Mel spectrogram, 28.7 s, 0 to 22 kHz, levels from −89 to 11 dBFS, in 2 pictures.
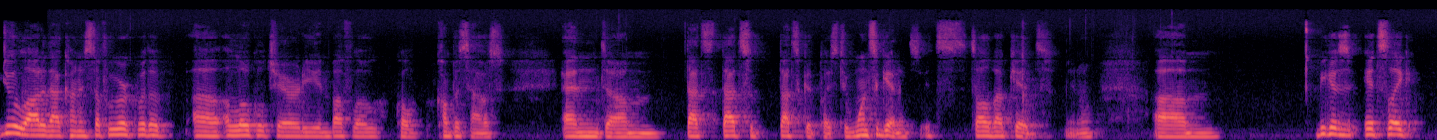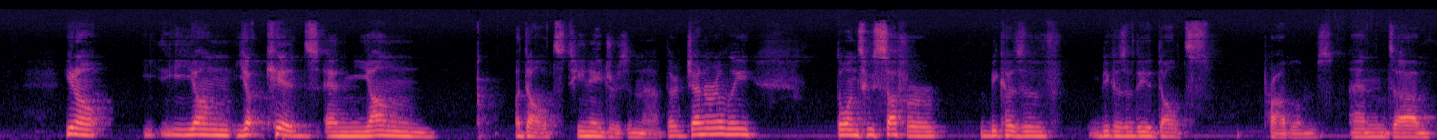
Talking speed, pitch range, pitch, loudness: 150 wpm, 115-145 Hz, 130 Hz, -24 LUFS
